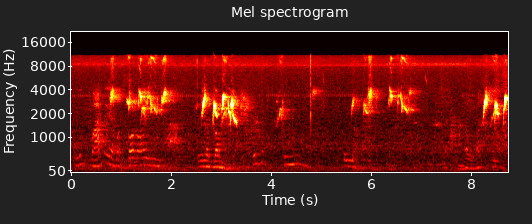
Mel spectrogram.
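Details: Red-whiskered bulbul, a decoy bird singing fighting song against rivals during a trapping session on 13 November 2018, in Vietnam: short warbled, slurred whistled phrases in bursts, with low human speech underneath.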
